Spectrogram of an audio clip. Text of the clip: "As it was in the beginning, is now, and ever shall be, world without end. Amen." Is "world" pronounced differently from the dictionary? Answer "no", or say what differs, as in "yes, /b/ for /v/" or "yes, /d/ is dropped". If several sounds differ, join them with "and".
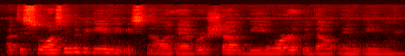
yes, /l/ is dropped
